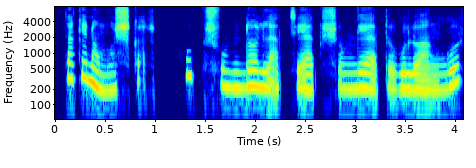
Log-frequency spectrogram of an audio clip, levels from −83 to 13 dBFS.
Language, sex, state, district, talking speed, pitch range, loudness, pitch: Bengali, female, West Bengal, Jhargram, 115 wpm, 195-275 Hz, -26 LUFS, 215 Hz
